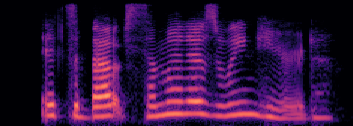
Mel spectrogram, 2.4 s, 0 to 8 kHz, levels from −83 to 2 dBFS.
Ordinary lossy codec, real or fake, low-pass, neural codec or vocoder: Opus, 64 kbps; fake; 7.2 kHz; codec, 44.1 kHz, 2.6 kbps, SNAC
